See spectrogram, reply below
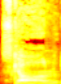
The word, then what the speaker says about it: scone: Scone. – Isn't the joke that it's gone? – No. That's not the joke. Which is also why it's pronounced scone and not scone, by the way.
